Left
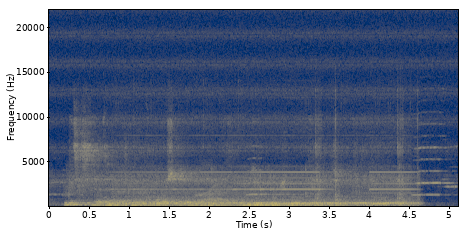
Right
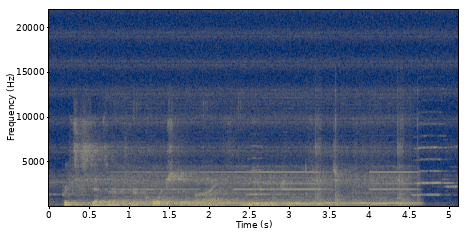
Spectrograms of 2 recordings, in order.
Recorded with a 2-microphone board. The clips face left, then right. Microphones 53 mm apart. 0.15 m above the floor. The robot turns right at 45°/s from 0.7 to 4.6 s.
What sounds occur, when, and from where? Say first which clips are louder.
0.2 s a man speaking: right 4 dB; 95° right, 3 m; by 3.7 s 40° left, 3 m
